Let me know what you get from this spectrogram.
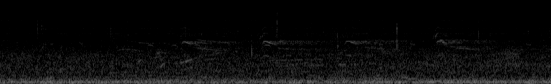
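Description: A bird calling four or five times in short, high, down-sweeping notes, starting about two seconds in, over a steady low rumble.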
